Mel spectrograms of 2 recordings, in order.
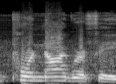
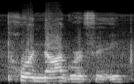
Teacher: stress is on that third to the last syllable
